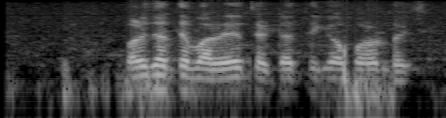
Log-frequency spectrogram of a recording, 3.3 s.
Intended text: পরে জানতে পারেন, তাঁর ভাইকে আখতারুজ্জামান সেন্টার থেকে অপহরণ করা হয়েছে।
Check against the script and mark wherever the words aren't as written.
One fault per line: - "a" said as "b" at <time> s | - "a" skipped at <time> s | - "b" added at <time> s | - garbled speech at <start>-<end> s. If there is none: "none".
- "তাঁর ভাইকে আখতারুজ্জামান" skipped at 1.8 s
- "করা" skipped at 2.9 s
